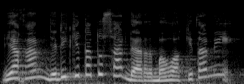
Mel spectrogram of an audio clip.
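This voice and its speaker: A middle-aged woman giving an emotional personal testimony as a talk show guest, telling her story with lively, acted-out storytelling. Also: high voice, a little fast. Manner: lively storytelling, acting out quoted voices.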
